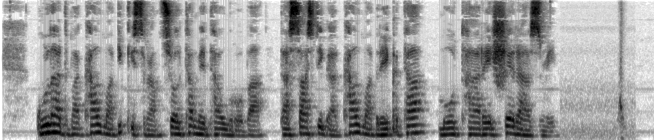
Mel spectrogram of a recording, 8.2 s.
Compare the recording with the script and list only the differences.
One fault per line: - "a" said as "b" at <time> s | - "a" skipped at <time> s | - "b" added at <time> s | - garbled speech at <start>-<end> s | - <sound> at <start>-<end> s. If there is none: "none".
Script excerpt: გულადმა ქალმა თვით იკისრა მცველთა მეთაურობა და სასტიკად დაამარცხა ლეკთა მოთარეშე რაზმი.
- "თვით" skipped at 1.4 s
- "დაამარცხა" said as "ქალმა" at 4.3 s
- whoosh at 7.7-7.9 s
